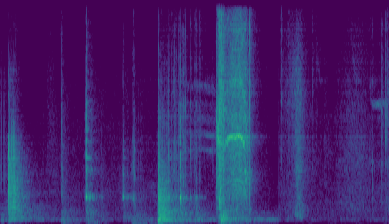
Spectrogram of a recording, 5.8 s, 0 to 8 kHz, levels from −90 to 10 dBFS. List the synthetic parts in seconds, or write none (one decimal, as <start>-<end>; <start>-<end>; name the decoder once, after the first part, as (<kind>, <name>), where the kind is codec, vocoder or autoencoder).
0.0-0.7 (vocoder, Vocos); 2.1-5.8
